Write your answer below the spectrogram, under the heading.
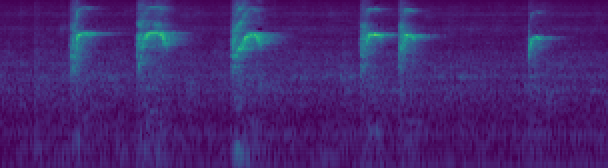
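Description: A young brown-throated sunbird gives six sharp, high chirps with a quick downward slide, spaced irregularly over about four seconds. The background is quiet.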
